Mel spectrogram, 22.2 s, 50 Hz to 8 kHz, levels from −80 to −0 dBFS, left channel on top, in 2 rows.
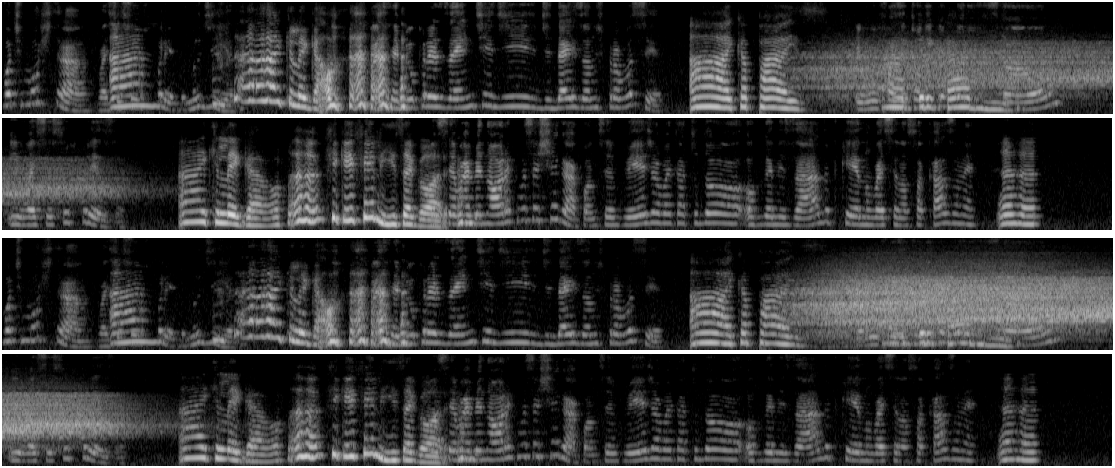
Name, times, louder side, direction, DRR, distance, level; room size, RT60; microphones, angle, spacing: voice 1, 0.0-2.3 3.7-6.6 8.5-10.6 11.2-12.3 15.4-20.8, left 3 dB, 65° left, 1.1 m, -38 dB
voice 2, 1.1-1.6 2.1-3.9 6.9-8.0 8.8-10.1 12.9-15.9 21.1-21.4, left 3 dB, 90° left, 0.6 m, -26 dB
sound 1, 7.7-12.8, right 10 dB, 85° right, 0.3 m, -30 dB
5.2 x 2.5 x 2.6 m
head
